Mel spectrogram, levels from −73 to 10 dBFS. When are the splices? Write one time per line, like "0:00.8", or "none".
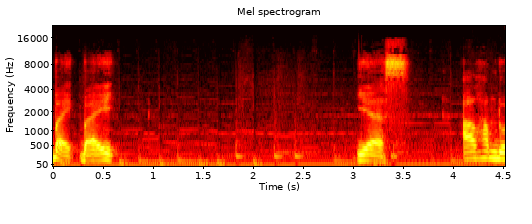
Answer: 0:01.3
0:03.0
